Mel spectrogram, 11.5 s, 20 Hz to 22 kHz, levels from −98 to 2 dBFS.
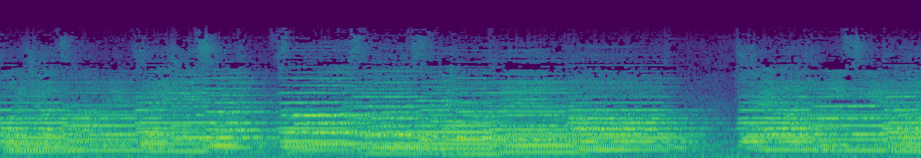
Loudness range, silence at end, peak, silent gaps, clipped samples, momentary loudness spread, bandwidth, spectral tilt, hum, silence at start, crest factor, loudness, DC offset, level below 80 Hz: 2 LU; 0 s; -4 dBFS; none; under 0.1%; 6 LU; 10 kHz; -7.5 dB/octave; none; 0 s; 14 dB; -18 LUFS; under 0.1%; -44 dBFS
